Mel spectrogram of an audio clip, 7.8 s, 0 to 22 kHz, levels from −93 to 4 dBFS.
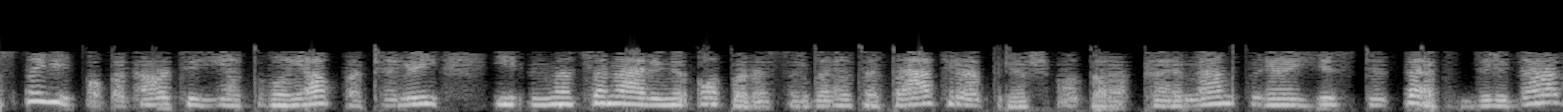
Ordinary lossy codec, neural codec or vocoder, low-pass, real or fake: AAC, 16 kbps; codec, 44.1 kHz, 0.9 kbps, DAC; 19.8 kHz; fake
